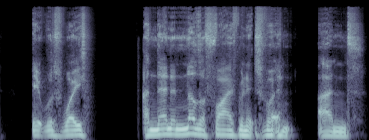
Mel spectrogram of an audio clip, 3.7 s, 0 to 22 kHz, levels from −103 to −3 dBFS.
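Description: At 0.83 s the speech breaks into a fading buzz, then 0.41 s of silence, and resumes at 1.38 s with 0.54 s of speech gone. This is likely a long network dropout, with the receiver stretching the last sound before giving up.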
